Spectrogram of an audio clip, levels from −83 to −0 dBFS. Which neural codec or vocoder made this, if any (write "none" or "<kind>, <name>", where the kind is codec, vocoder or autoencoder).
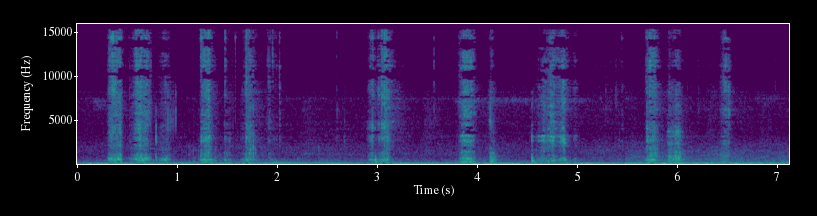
vocoder, BigVGAN v2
